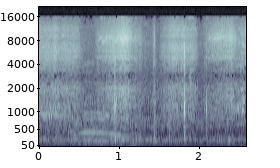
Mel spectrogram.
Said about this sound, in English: You'll never blow your nose the same again, I hope.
